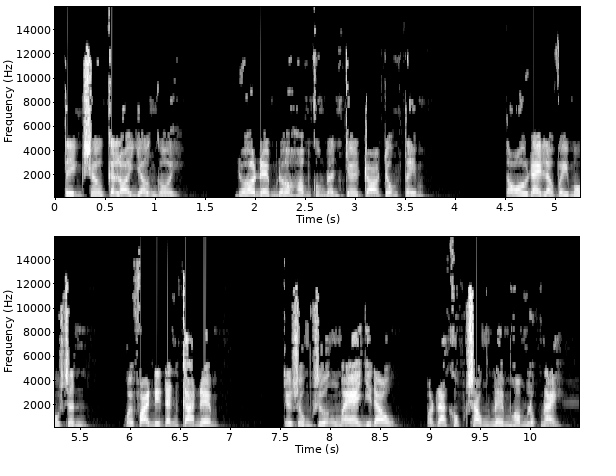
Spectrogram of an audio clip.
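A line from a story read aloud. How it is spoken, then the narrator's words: Shouting. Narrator (Vietnamese): quát lên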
